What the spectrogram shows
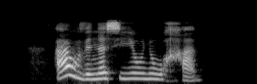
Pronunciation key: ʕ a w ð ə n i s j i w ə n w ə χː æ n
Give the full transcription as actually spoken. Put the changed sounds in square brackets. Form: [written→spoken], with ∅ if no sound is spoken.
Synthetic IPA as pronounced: ʕ a w ð ə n [i→æ] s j i w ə n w ə χː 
